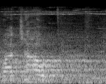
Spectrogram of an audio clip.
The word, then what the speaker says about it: watch out: No se dice guacha, es watch out.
